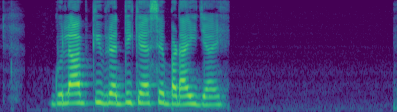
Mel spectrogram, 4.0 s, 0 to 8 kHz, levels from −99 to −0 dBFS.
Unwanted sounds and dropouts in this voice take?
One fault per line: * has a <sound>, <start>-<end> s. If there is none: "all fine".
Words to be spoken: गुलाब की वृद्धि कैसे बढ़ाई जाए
all fine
